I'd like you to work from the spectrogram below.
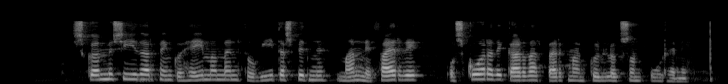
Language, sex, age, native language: Icelandic, female, 40-49, Icelandic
